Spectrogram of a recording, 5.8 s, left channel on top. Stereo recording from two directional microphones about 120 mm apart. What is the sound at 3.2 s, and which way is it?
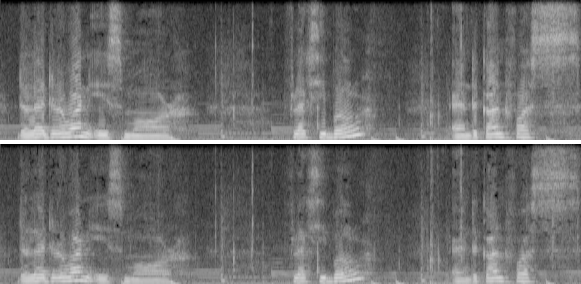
Speech, 40° left (ahead or behind).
